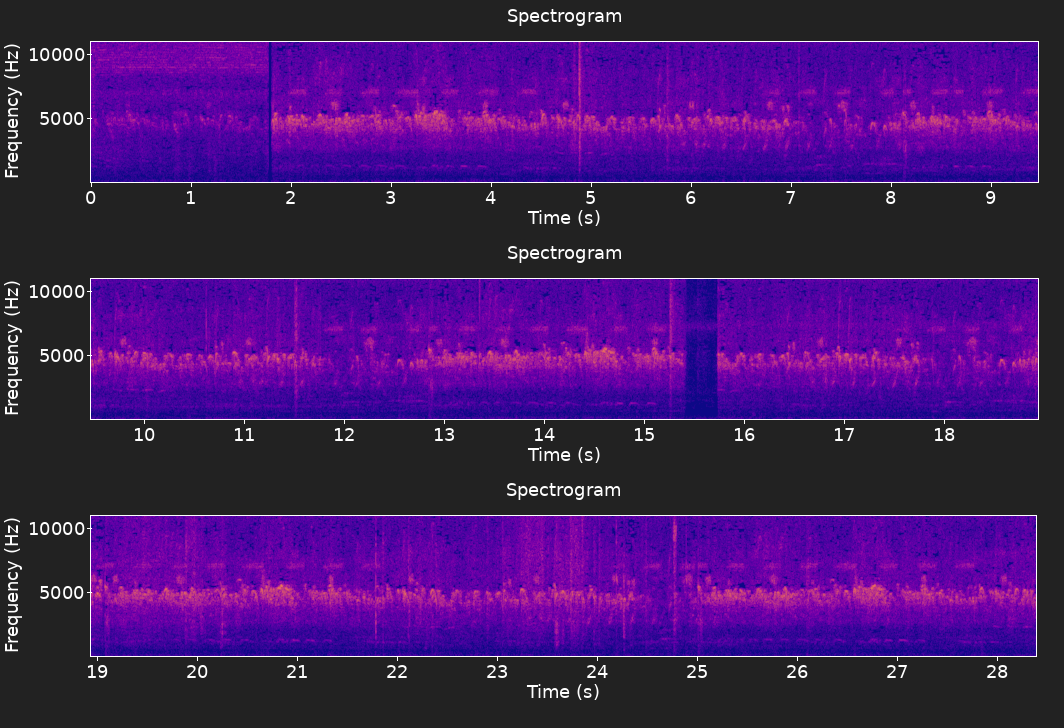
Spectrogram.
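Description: Rural outdoor ambience: a dense, high chirping chorus coming in bouts of a few seconds, starting about two seconds in, with a brief break near the middle.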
